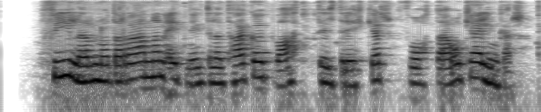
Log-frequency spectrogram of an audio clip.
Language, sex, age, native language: Icelandic, female, 30-39, Icelandic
